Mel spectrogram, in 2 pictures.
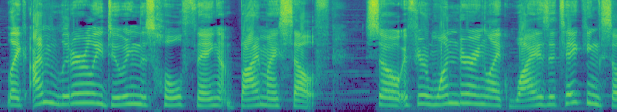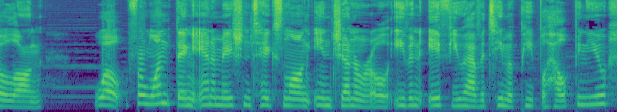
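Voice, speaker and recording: A woman's voice: medium pitch, moderate pace, a little mellow, soft background music. A young woman chatting casually while answering fan questions, filling her talk with "like" and "bro", her voice slightly nasal. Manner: chatty, many fillers like "like" and "bro". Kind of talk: casual chat.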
